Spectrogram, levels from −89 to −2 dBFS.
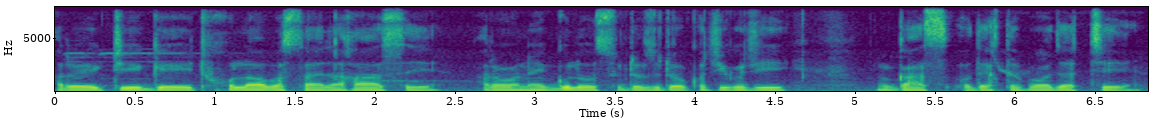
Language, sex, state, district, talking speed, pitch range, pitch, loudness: Bengali, male, Assam, Hailakandi, 140 wpm, 115-120 Hz, 120 Hz, -17 LUFS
